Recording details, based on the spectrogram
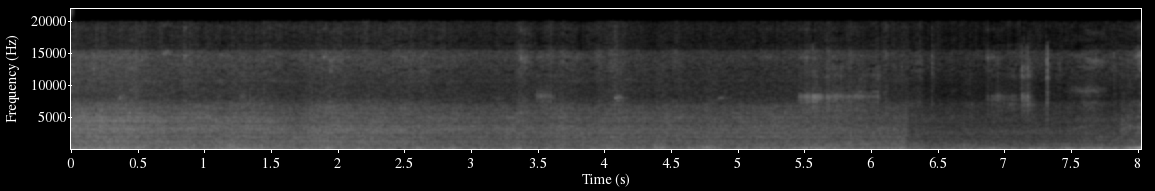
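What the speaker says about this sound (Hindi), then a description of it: "दोस्तों तो शादरा पर अप्रोच बना ली है ट्रेन ने।" The Karakoram Express approaches Shahdara station near Lahore as a continuous loud rolling rumble with wheel clatter and faint squeal, steady for several seconds, with no talking.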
